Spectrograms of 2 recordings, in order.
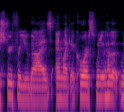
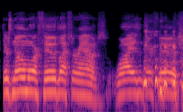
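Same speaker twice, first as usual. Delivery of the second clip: slow, loud, higher whining cat; 4 semitones higher, 9 dB louder, slower than usual. Acted. Host voices a cat on FaceTime, slow demanding cat voice. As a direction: play a hungry cat demanding food, drawn out. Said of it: "you have a good cat voice".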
